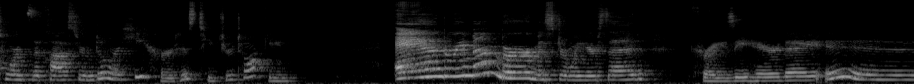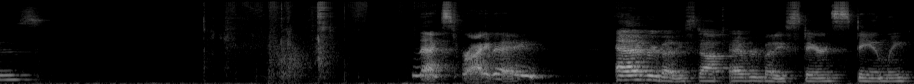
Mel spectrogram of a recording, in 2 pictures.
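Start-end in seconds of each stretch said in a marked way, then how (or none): 3.9-5.3 high, loud, slow teacher call-out; teacher's reminder. A narrator's reading. Teacher reminding the whole class, high, loud and slow. 7.0-14.5 slow drawn-out announcement rising high at the end; teacher's announcement. A narrator's reading. Teacher announcing to the class, slow with a high finish.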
